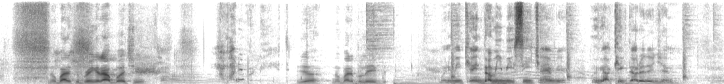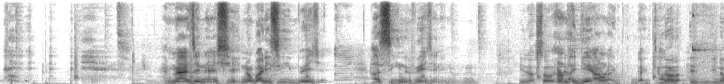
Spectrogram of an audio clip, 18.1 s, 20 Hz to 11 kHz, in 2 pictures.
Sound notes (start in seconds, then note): 9.0 laughing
